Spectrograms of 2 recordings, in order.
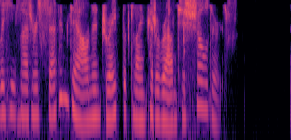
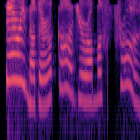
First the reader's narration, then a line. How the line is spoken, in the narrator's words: she cried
